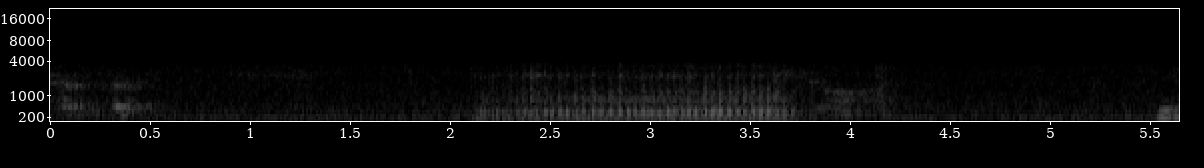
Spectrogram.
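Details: Snoring in a sleeping Cane Corso dog: a single low, rough, rattling breath noise lasting about two seconds against quiet room sound.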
